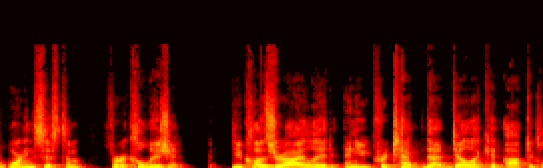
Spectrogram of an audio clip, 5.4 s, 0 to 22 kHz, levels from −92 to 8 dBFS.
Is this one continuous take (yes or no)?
no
